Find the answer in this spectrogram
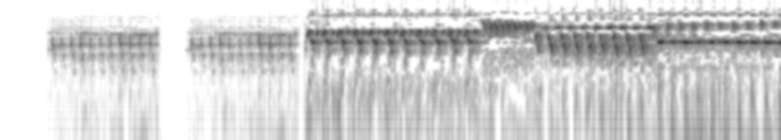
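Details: Training song of a canary for young birds: two short soft trilled bursts, then loud continuous song of rapid rolling trills that shift pitch step by step, with a piercing high whistle section.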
